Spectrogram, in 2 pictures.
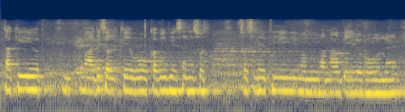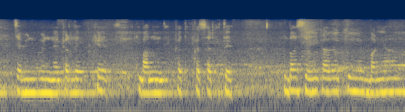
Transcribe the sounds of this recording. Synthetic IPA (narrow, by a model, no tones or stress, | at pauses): t̪aːki | aːɡet͡ʃɐlkeʋokɐbʱibʱiɛːsenəɦiso | soːt͡ʃlekiɾɐnabebʱoːnẽd͡ʒɐbinubinnẽkəɾlekebaːd̪mẽd̪ɪkːət̪ʊkəsəɾit̪e | bɐsjɐɦikɐɡekibəɽijã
